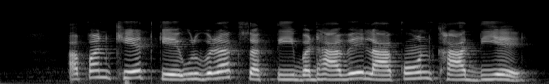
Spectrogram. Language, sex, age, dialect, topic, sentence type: Magahi, female, 41-45, Western, agriculture, question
